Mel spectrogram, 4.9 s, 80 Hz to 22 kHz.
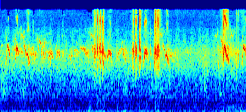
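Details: Osprey at a nest at Dunrovin Ranch, recorded 5 July 2016 around the first fish: a series of short, high, whistled chirps, some in quick bursts, repeated over the whole stretch with light background noise.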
